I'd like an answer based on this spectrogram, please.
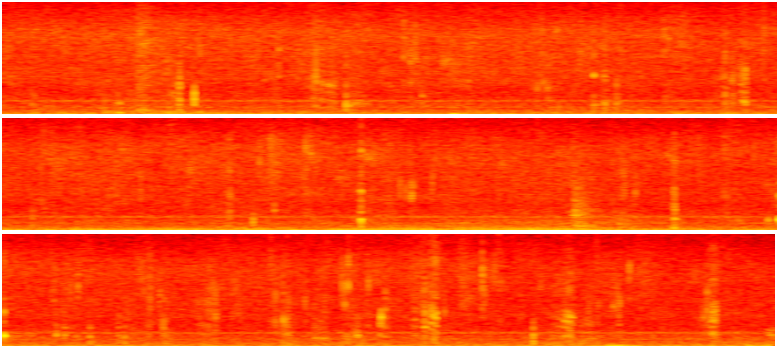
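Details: Pet Labradoodle gnawing on a dental chew indoors after being handed it; crisp, irregular crunches and clicks follow one another several times a second, with a faint low hum underneath.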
